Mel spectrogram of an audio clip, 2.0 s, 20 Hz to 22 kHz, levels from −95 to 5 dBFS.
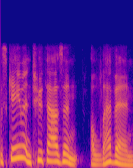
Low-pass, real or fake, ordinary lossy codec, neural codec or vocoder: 7.2 kHz; real; Opus, 32 kbps; none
